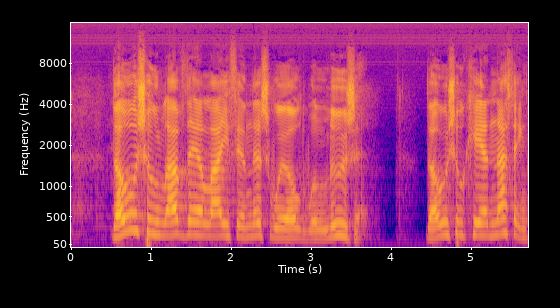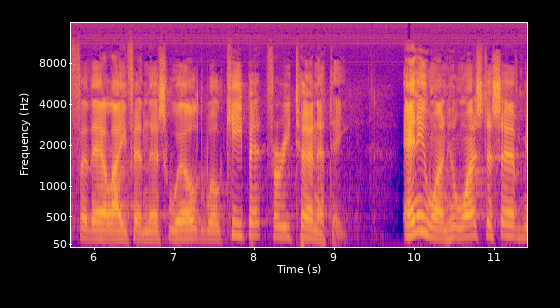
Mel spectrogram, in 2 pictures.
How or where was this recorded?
large echoing room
